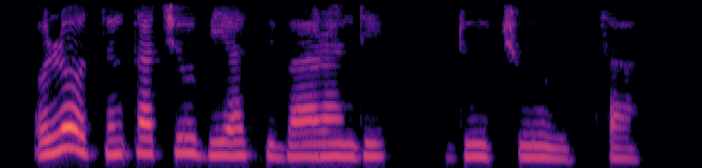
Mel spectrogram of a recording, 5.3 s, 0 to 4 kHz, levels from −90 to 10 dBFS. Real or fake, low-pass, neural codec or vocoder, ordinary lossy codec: fake; 3.6 kHz; vocoder, 44.1 kHz, 128 mel bands every 512 samples, BigVGAN v2; none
